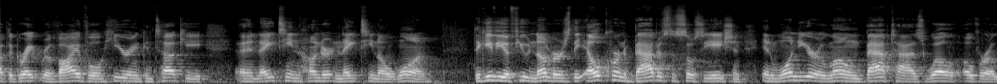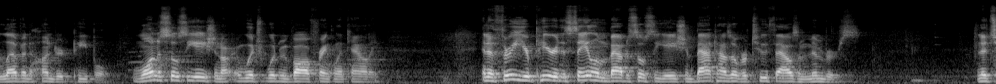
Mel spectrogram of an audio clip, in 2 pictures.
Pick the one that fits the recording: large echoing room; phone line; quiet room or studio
large echoing room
